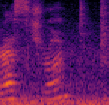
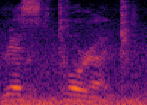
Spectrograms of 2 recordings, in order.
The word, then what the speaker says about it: restaurant: pronunciation we see a restaurant rather than saying wrists Torah we see a restaurant now when it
